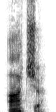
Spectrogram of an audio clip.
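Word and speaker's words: æce: But the noun form was acha.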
